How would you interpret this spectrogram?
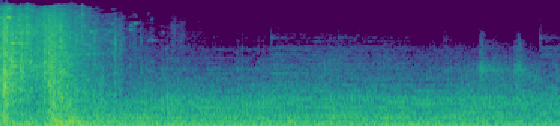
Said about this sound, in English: his bullets hit and shatter the glass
